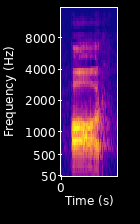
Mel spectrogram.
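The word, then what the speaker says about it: are: ಬರೀಬೇಕು ಹೇಳ್ಬೇಕಾದ್ರೆ ಅದನ್ನ ಬಿಟ್ಟುಬಿಡಬೇಕು ಆರ್ ಎ ಅಂತ ಹೇಳೋದಲ್ಲ ಆರ್ okay so E silent ಆಗಿರುತ್ತೆ ಬಟ್ ಬರೀಬೇಕಾದ್ರೆ ನಾವು ಎ ಆರ್ ಇ ಬರೀಬೇಕು ಈ ಹೇಳ್ಬೇಕಾದ್ರೆ ಸೈಲೆಂಟ್ ಆಗಿರುತ್ತೆ ಉಚ್ಚಾರಣೆ ಸೈಲೆಂಟ್ ಆಗಿದೆ ಈಗ ನಾವು ಆರ್ ಎ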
